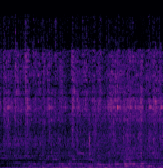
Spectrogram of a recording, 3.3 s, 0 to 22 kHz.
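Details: 5k CNC router stepper motors on X, Y and B axes after driver dip switches raised from 400 to 2,000 steps per revolution (probably only about 20% torque left): soft clean tones gliding up and down in pitch, no rough buzzing; smooth motion.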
